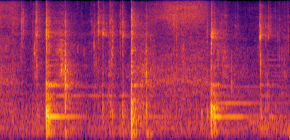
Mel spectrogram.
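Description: Spicy sea snail salad with cucumber and green mango tossed in a bowl, giving wet squishing and clinks of utensils against the dish, with several sharp ringing knocks spread unevenly across a close, moderately loud mix.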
